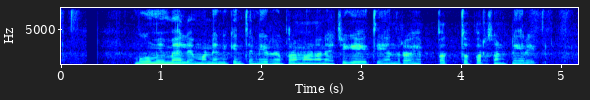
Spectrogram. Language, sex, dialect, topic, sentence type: Kannada, male, Dharwad Kannada, agriculture, statement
